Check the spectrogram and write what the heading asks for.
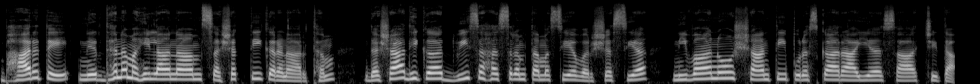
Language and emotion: Sanskrit, neutral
